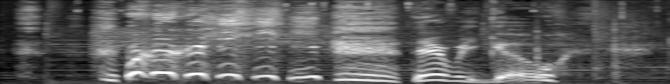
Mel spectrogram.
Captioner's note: cackling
